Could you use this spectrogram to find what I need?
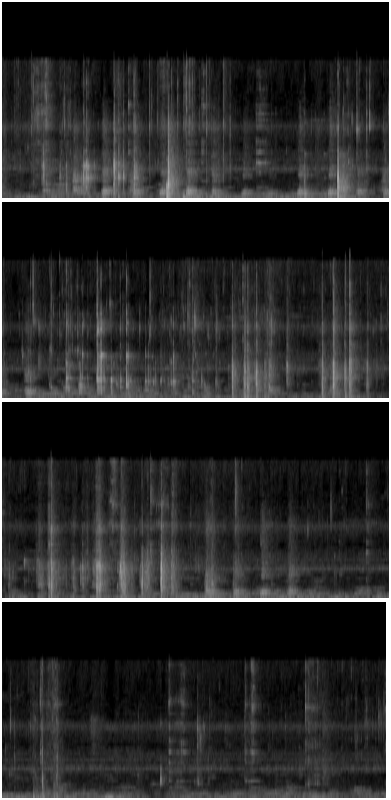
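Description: A woman chews and slurps food close by.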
